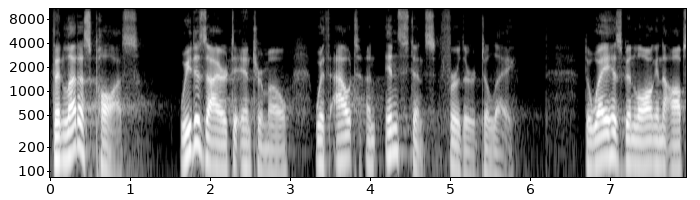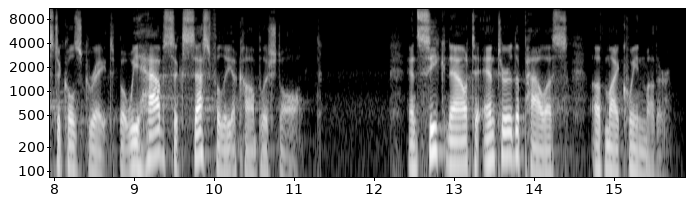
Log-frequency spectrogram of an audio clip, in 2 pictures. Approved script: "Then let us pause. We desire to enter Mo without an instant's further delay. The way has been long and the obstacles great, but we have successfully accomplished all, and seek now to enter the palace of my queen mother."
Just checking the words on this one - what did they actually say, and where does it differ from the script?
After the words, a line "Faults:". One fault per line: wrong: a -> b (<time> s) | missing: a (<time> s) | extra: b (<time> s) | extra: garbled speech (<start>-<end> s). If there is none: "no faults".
"Then let us pause. We desire to enter Mo without an instant's further delay. The way has been long and the obstacles great, but we have successfully accomplished all, and seek now to enter the palace of my queen mother."
Faults:
no faults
